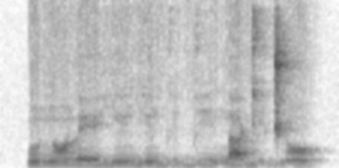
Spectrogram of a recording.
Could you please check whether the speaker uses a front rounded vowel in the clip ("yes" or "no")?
no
